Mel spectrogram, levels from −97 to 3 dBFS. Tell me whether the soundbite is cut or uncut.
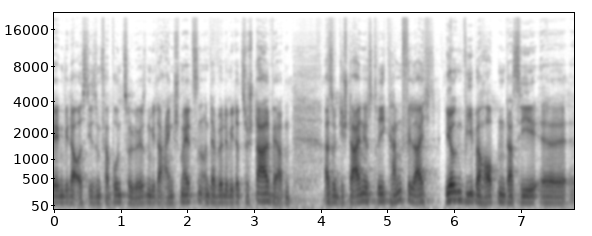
cut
